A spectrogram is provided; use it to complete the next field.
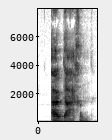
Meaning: to challenge
- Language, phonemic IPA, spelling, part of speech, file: Dutch, /ˈœy̯tˌdaːɣə(n)/, uitdagen, verb, Nl-uitdagen.ogg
